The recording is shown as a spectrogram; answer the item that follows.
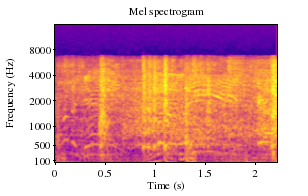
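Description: Basketball broadcast sound of an arena crowd and a commentator's voice, mixed under background music, with a few sharp knocks.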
